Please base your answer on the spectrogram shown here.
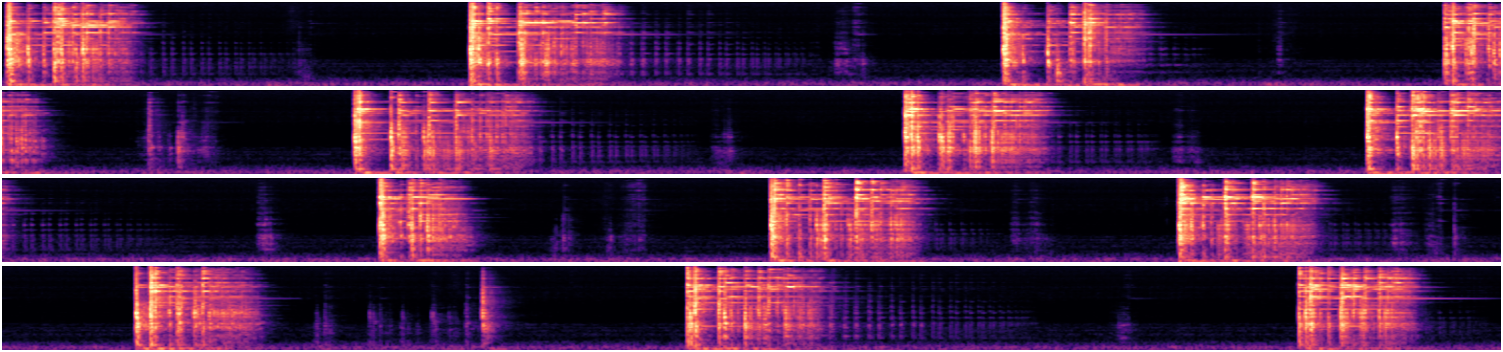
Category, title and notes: Sound effects > Objects / House appliances
FOODTware-Blue Snowball Microphone Spoon, Drop to Floor Nicholas Judy TDC
A spoon being dropped to the floor.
